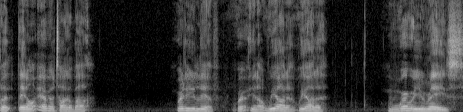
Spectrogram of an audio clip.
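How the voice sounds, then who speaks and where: A man speaks at a high pitch and a fairly slow pace. Long, frequent pauses break up his speech. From US Midwest, Kansas City. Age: 70s. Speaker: army veteran. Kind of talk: interview. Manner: animated. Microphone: audio issues from 35:00.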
